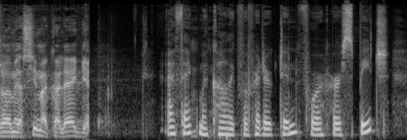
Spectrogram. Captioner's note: speaking French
